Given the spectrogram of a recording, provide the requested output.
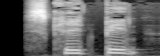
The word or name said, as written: skridtbind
